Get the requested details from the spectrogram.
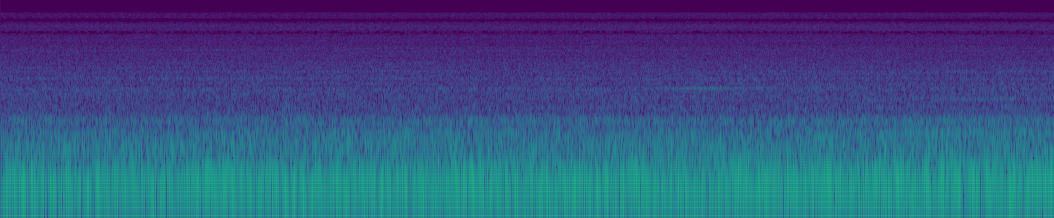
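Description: Water and laundry slosh inside a washing machine drum.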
